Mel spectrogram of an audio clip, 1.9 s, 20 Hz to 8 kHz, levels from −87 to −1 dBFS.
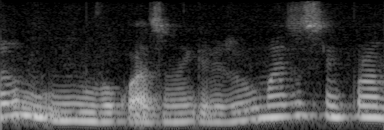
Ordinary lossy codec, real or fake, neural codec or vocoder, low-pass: none; real; none; none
